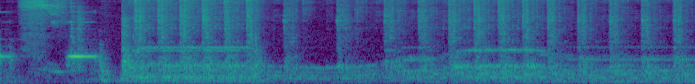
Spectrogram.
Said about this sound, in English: I'm just going to do a stitch in place here.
